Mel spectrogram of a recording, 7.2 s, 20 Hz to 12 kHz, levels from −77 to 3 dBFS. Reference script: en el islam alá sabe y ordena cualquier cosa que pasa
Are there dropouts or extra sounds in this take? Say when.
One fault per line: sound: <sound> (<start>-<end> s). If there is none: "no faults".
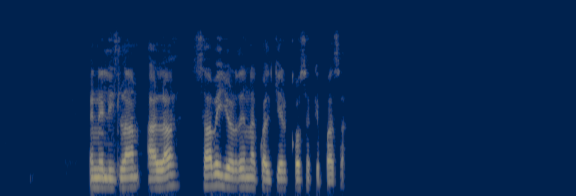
no faults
